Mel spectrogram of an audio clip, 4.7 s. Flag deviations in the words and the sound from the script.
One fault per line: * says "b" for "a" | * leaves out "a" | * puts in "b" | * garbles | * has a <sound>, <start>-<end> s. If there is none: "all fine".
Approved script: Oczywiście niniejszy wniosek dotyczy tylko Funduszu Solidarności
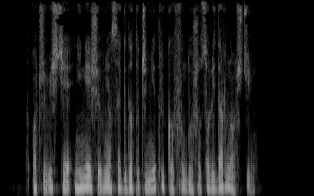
* puts in "nie"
